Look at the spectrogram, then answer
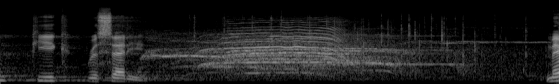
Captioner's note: audience applauds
